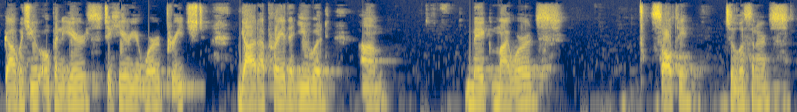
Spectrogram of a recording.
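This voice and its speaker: Slow-talking scratchy-voiced preacher man. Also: medium pitch, darkish tone, muffled recording. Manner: casual, humble, with fillers and restarts. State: scratchy voice with a cough. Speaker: guest preacher. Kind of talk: sermon. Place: church sanctuary.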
